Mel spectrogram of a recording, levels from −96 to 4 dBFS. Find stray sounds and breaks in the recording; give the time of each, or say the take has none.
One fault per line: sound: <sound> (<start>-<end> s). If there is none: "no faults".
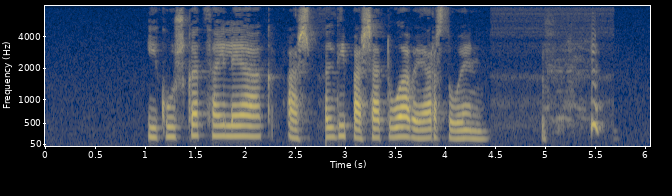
sound: dropout (2.7-2.8 s)
sound: laugh (5.0-5.6 s)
